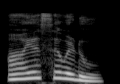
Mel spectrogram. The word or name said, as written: ಆಯಸವಡು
